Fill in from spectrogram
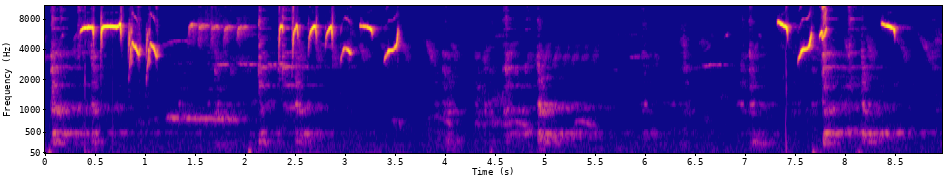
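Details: A cinereous tit sings loud lure phrases to make untrained birds sing along: clusters of piercing high whistles swooping and stepping down, repeated after pauses, with faint chips in between.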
